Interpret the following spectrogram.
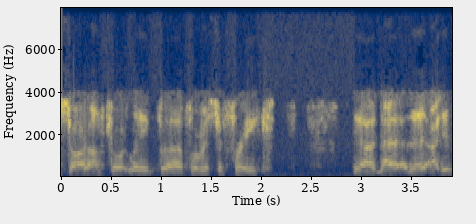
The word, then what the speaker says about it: Freke: Freke. Yeah, I did pronounce that right, correct?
